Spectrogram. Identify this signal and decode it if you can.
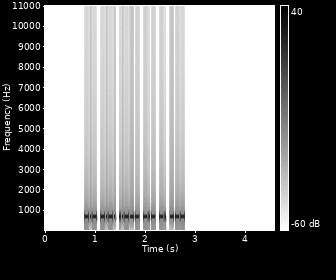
Morse code, heard as a keyed tone, about 46 wpm, 700 Hz. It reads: KC2KNO
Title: USA Call Signs - 6 Characters - Repeated 2x - 45wpm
